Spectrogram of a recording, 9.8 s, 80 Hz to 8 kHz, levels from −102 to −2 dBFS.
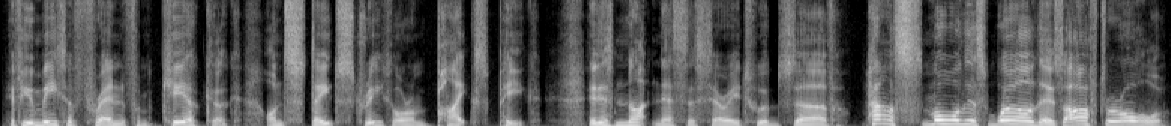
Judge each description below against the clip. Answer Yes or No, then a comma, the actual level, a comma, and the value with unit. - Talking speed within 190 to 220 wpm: No, average, 165 wpm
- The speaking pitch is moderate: Yes, medium, 155 Hz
